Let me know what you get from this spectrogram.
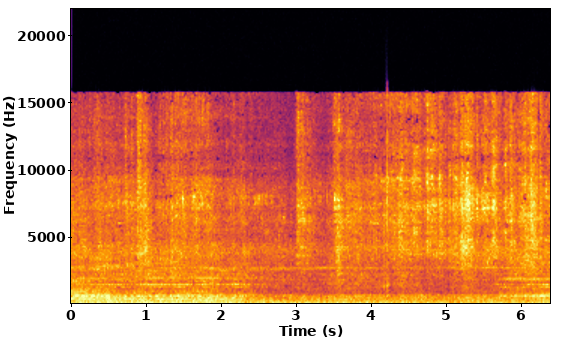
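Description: Freight cars of a CSX mixed manifest train rolling past close by: a steady rumble of steel wheels on the rails.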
